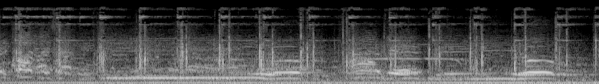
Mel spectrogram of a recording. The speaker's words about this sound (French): Il jette un regard désabusé sur l'engouement que suscite le pape parmi les Argentins depuis ce 31 mars 2013 où la foule a dansé et chanté devant la cathédrale.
